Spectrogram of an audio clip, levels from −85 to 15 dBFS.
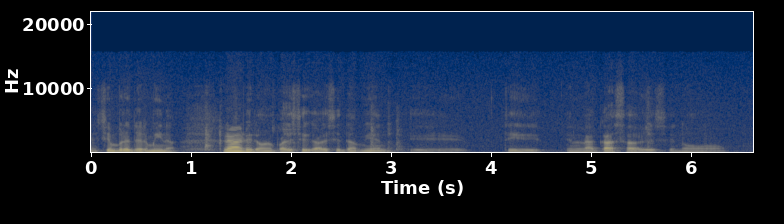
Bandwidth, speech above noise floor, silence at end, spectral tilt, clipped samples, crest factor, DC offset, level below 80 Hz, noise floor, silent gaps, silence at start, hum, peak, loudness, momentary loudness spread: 16 kHz; 23 dB; 0.3 s; -6 dB/octave; under 0.1%; 22 dB; under 0.1%; -60 dBFS; -51 dBFS; none; 0 s; none; -6 dBFS; -27 LUFS; 21 LU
